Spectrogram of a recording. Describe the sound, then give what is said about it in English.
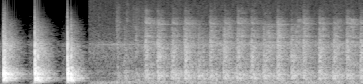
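Three loud, evenly spaced bangs pound on a window with metal-like grating on the outside, heard by patients in a unit, followed by a low, steady rumbling with a faint rhythmic clatter underneath. No one speaks. “She said that there were several times where the patients would hear loud bangs as if someone was pounding on the windows.”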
